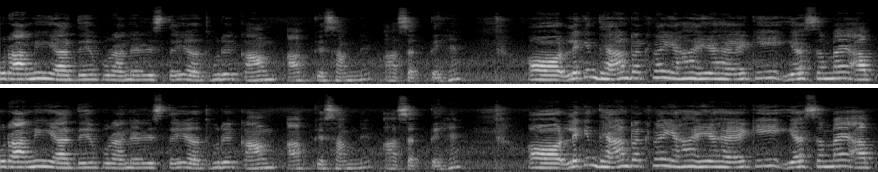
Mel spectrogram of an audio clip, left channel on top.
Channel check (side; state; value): both; normal; correlation 0.84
